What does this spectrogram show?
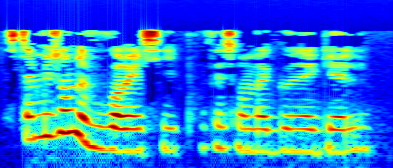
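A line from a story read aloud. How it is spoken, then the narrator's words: Plain. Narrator (French): dit-il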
